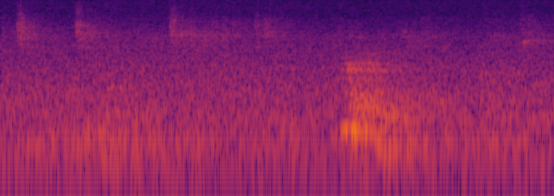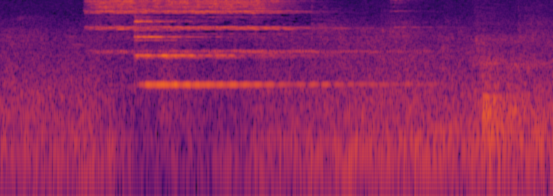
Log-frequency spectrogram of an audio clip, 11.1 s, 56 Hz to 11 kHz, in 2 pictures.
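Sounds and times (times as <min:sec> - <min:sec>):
altar bells ringing: 0:06.4 - 0:11.0.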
